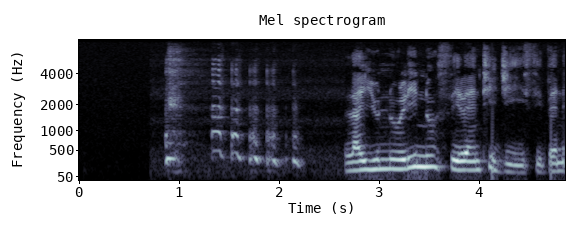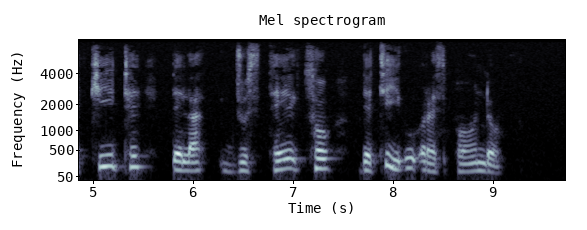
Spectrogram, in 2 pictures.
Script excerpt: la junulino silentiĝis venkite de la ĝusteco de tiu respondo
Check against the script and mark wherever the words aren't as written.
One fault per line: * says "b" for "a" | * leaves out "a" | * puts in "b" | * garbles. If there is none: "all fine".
all fine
